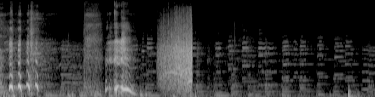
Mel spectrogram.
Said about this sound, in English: Anyway, that was a really short applause.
